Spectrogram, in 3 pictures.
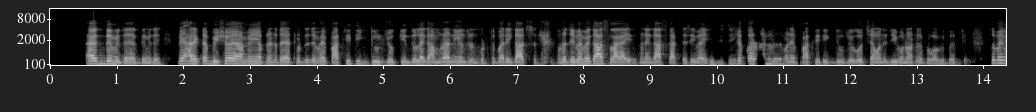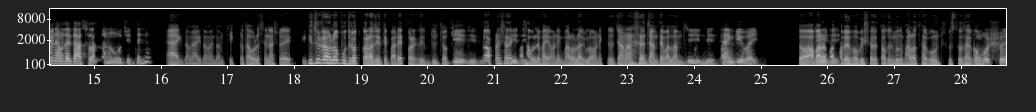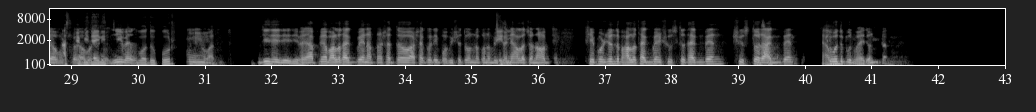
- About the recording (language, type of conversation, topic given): Bengali, unstructured, প্রাকৃতিক দুর্যোগ আমাদের জীবনকে কীভাবে প্রভাবিত করে?
- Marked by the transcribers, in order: static; distorted speech; "প্রাকৃতিক" said as "পাকৃতিক"; bird; other background noise; "প্রাকৃতিক" said as "প্রাকৃত"; laughing while speaking: "জানতে পারলাম"; in English: "থ্যাংক ইউ"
